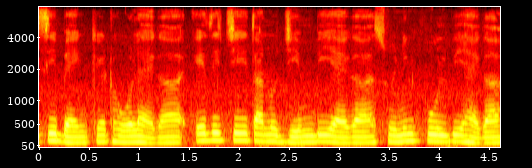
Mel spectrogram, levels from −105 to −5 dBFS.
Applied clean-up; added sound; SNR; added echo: none; none; none; none.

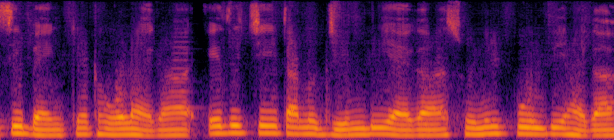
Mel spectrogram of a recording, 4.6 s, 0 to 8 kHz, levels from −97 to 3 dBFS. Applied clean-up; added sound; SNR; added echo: neural separator model SepFormer DNS4.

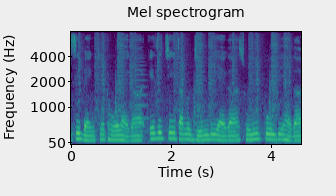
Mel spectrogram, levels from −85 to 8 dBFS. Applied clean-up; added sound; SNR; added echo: none; Brass instrument + Squeak; 18 dB; none.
